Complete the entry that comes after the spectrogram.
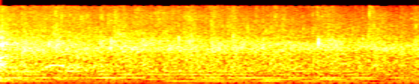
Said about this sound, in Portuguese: Antes de você sentar, você pode dar um forte aplauso ao Senhor novamente, aleluia.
